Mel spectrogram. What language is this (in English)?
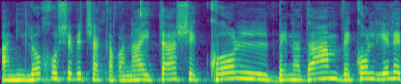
Hebrew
